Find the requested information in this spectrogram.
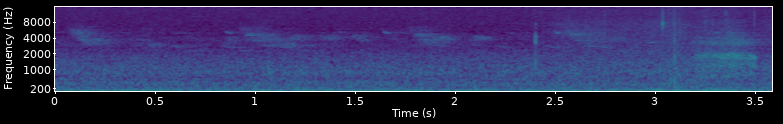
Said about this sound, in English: Just because, like, okay, do you hear these birds? Hold on.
